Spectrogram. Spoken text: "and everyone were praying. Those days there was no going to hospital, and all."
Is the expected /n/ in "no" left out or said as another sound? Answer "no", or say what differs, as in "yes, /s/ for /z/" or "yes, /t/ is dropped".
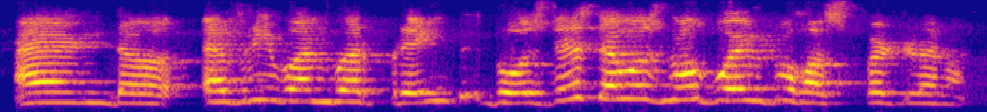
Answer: no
